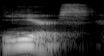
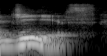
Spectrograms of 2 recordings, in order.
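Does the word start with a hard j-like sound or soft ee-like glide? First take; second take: soft; hard. First: It starts with a soft, ee-like glide sound. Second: It starts with a hard, Spanish-style y sound. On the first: The speaker calls it right. "la Y se pronuncia como una I" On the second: The speaker calls it wrong. "como si tuviera una Y"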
